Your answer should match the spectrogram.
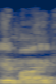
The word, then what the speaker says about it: amide: let's go to am some people call it amide some people call it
